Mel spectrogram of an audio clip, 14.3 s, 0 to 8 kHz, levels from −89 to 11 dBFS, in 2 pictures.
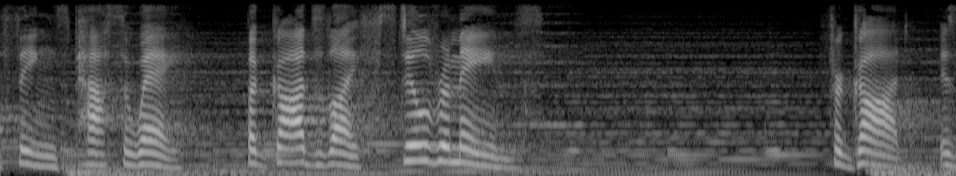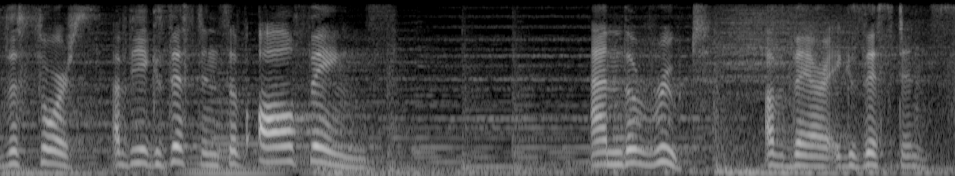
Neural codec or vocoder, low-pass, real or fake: none; 7.2 kHz; real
